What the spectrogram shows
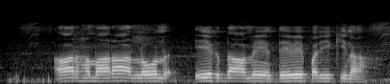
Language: Bhojpuri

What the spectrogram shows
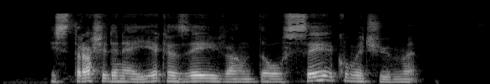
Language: Ligurian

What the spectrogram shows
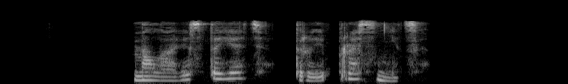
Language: Belarusian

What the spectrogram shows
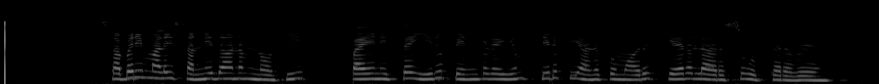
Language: Tamil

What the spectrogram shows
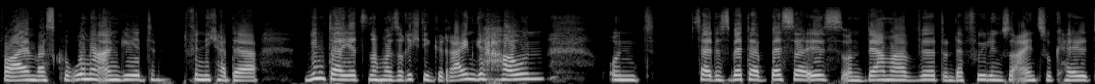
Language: German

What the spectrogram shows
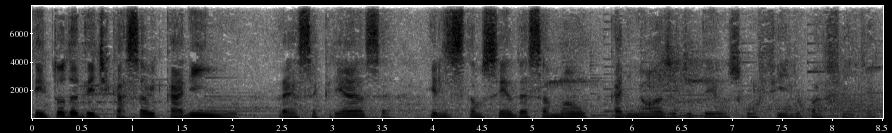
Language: Portuguese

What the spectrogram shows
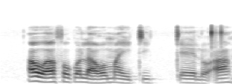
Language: Northern Sotho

